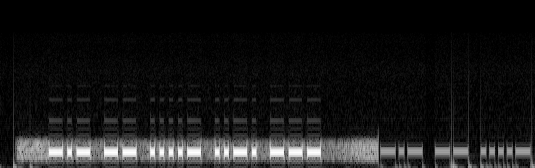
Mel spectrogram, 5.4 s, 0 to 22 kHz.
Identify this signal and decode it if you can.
Morse code, heard as a keyed tone, about 26 wpm, 380 Hz. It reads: KM4FO
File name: contests / CW-SS-k5tr- -1400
